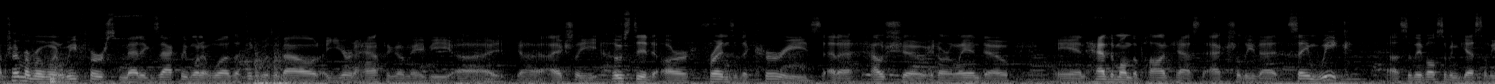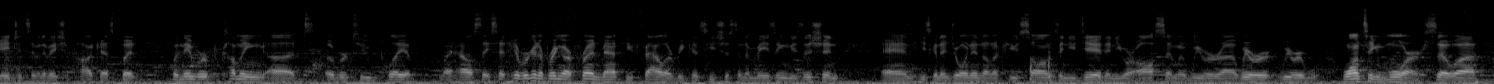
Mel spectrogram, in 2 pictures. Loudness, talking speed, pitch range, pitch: -39 LUFS, 245 wpm, 100-115 Hz, 110 Hz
